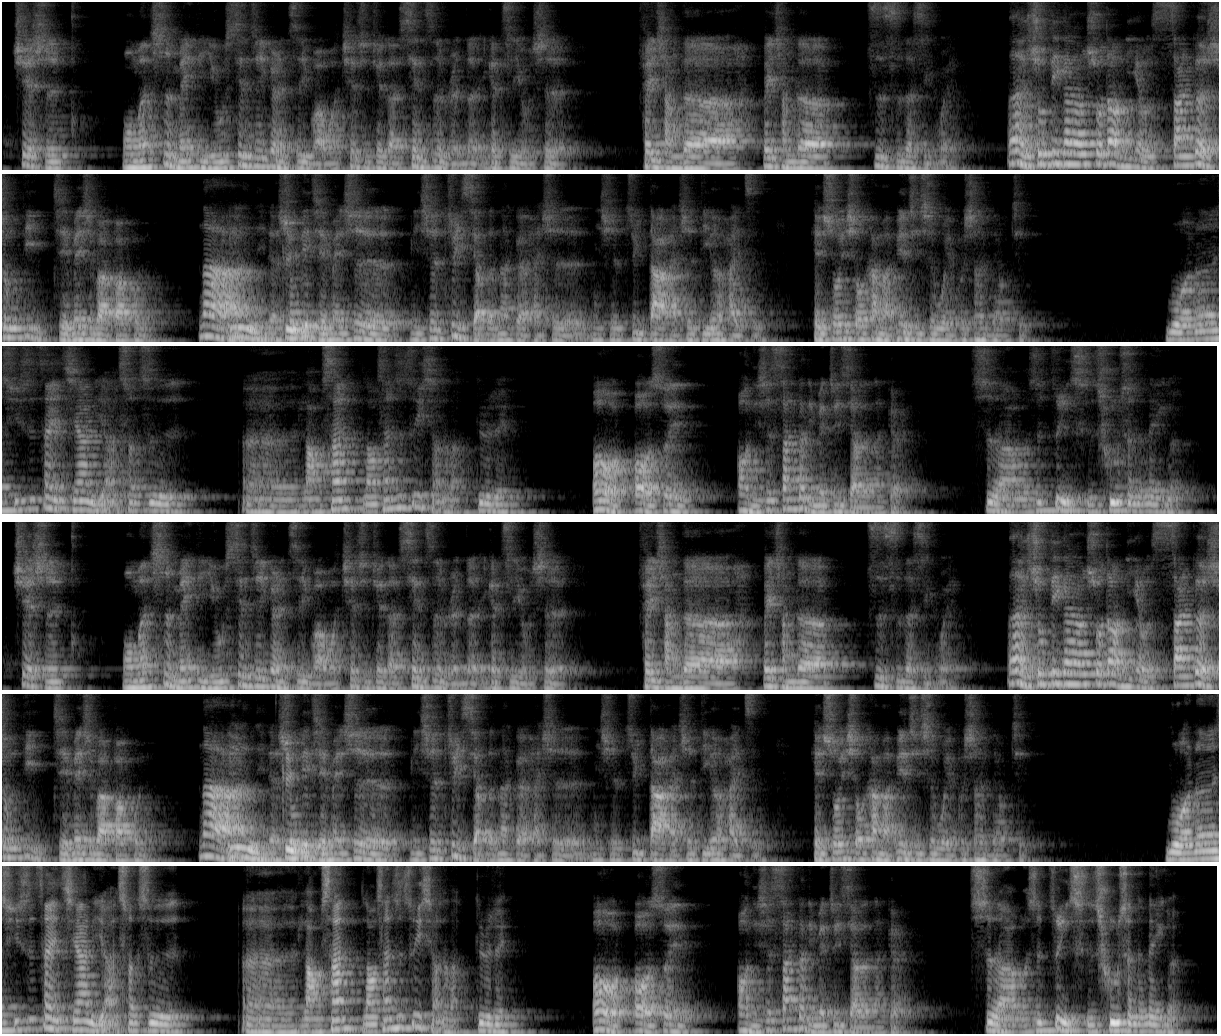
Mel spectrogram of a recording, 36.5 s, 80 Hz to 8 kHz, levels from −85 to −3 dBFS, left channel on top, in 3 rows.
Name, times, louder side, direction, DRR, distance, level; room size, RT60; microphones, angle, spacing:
voice 1, 0.1-0.7 1.2-5.6 6.4-8.3 8.7-9.6 10.1-13.7 14.1-19.8 20.3-22.4 30.2-31.2 31.7-33.4, equal, 5° right, 0.6 m, -31 dB
voice 2, 14.4-15.5 23.8-26.2 26.7-29.6 34.0-36.1, right 4 dB, 85° right, 0.6 m, -29 dB
5.8 x 4.4 x 4.8 m
head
